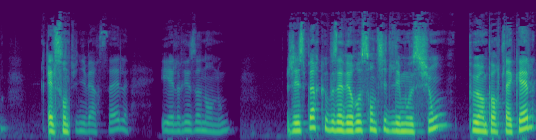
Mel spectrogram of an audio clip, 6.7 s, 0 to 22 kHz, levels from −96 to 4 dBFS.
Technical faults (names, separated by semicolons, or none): one channel inverted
